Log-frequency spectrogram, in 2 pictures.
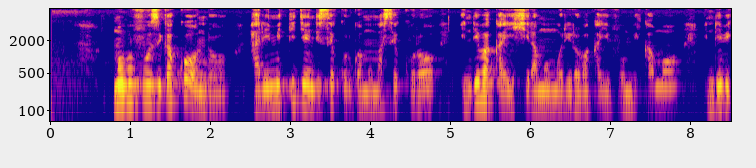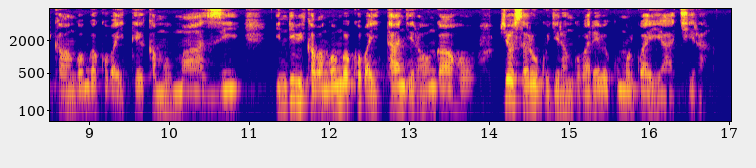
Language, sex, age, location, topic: Kinyarwanda, male, 18-24, Huye, health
